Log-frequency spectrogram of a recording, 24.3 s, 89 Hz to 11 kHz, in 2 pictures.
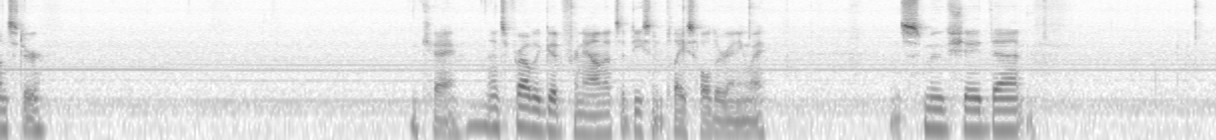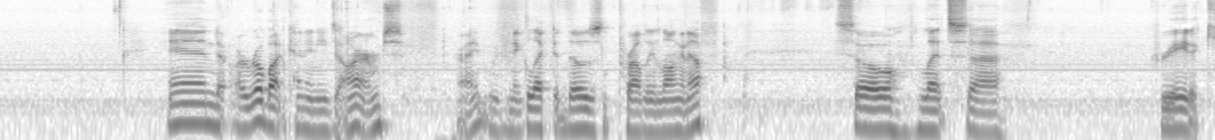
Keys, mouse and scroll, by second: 0.3 middle click, 6.5 scroll down 1, 7.2 middle click, 9.7 click, 10.7 middle click, 13.4-14.0 scroll down 1, 14.9-15.9 scroll up 2, 15.9 KP_3, 17.1 z, 23.4 click.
